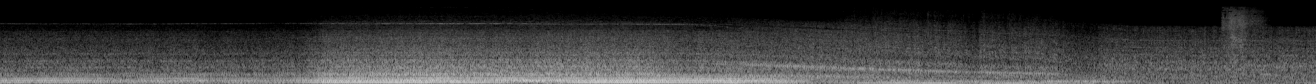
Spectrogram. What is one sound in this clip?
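A truck's diesel engine rumbles steadily, growing louder and then easing off.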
